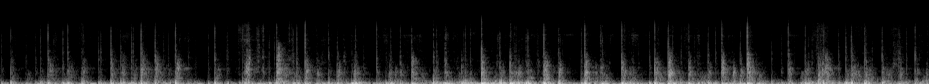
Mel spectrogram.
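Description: Long pink nails tap rapidly on a flat teal cardstock sheet held upright. The result is a dense, continuous patter of short, dull, low thunks that die out almost at once, with no ringing and almost no high-end brightness.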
